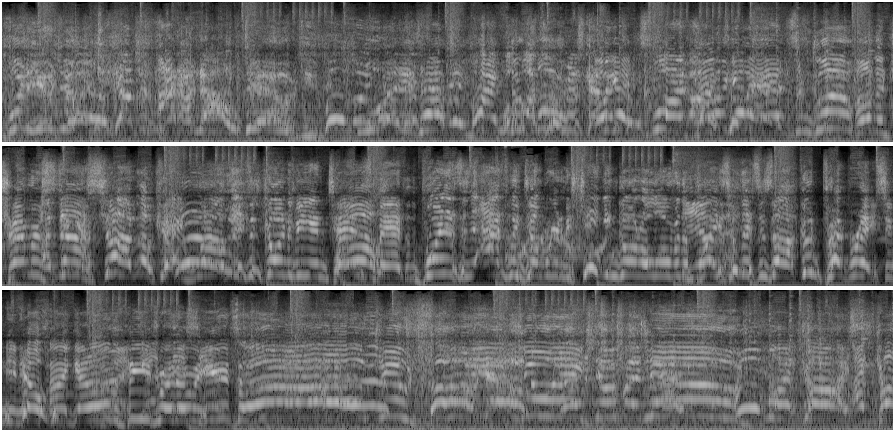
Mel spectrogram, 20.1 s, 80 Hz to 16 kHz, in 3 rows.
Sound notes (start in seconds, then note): 15.1 screaming; 16.9 bowls rattling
